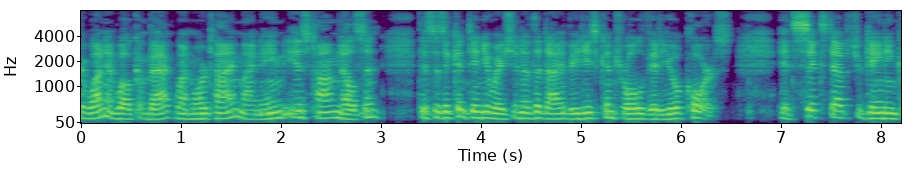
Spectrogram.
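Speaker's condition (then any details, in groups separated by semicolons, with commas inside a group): No condition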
